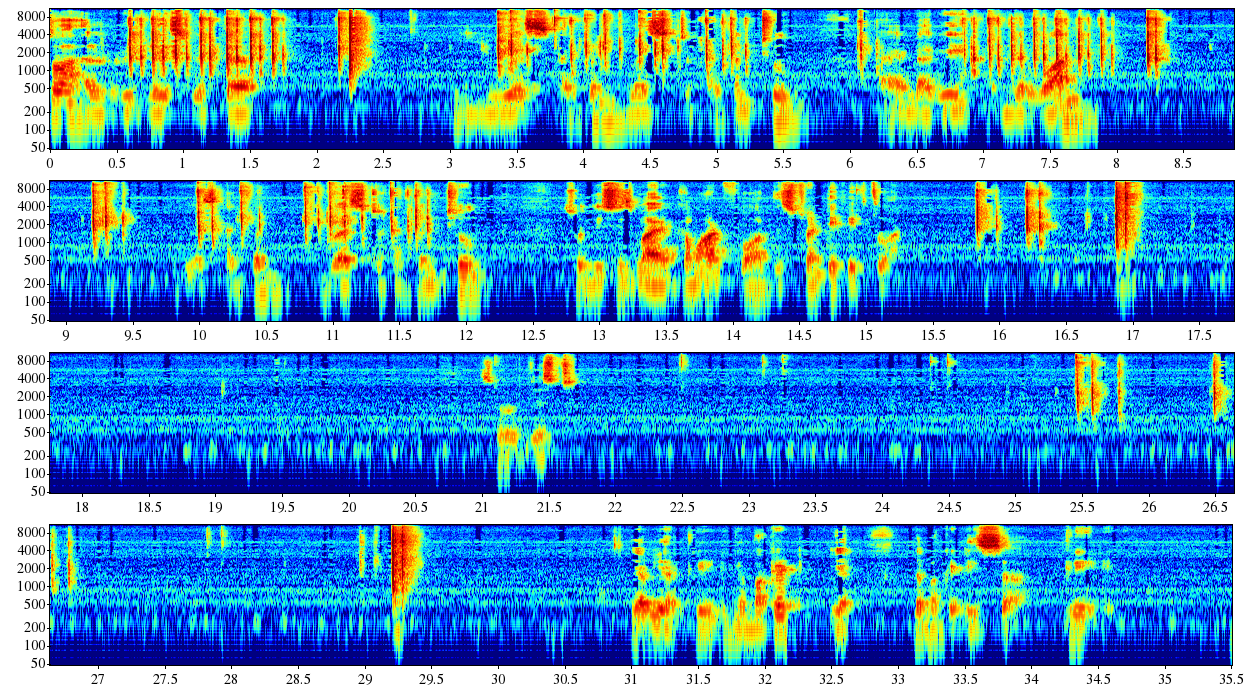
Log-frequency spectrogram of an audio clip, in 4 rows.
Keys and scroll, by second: 0.6 BackSpace, 2.1 Delete, 4.0 w, 6.8 BackSpace, 9.2 u, 10.3-11.6 typing, 15.8 2, 16.8 Return, 25.7 alt+Tab, 29.2 Return.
